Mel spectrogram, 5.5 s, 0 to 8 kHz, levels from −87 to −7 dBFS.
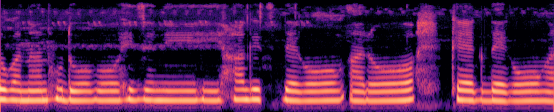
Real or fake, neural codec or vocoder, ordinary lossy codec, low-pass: real; none; none; 7.2 kHz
